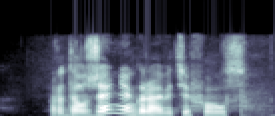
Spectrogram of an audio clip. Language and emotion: Russian, neutral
